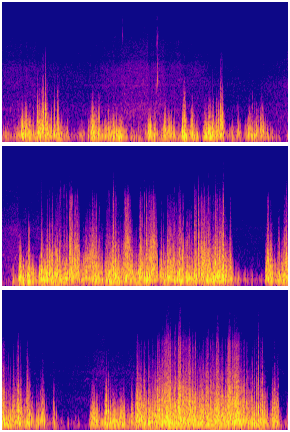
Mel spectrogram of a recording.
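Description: Wind buffeting the microphone in irregular gusts, loud and rumbling, dropping away briefly about five seconds in and again for a couple of seconds after the ten-second mark.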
